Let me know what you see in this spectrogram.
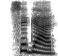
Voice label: "chegar", portugues; portugues/verbos

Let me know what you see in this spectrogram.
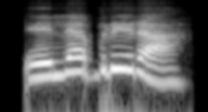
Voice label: "ele abrira", portugues; verbos

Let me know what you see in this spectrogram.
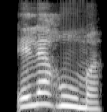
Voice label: "ele arruma", portugues

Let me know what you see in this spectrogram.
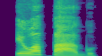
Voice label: "eu apago", portugues

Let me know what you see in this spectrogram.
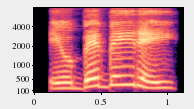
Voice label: "eu beberei", portugues

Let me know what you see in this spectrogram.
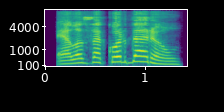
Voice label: "elas acordarao", portugues

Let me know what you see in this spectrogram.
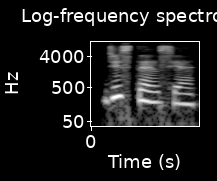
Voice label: "distancia", portugues

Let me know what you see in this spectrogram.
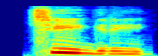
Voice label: "tigre", portugues

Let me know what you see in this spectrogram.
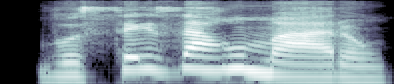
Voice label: "voces arrumaram", portugues; Ustedes ordenaron

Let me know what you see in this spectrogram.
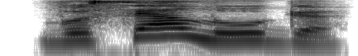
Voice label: "voce aluga", portugues; Tú alquilas

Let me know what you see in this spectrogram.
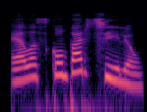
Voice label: "elas compartilham", portugues; compartilhar; portugues/verbos

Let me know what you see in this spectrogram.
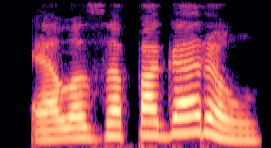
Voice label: "elas apagarao", portugues

